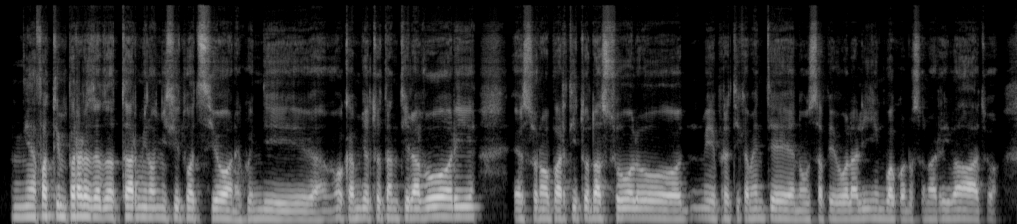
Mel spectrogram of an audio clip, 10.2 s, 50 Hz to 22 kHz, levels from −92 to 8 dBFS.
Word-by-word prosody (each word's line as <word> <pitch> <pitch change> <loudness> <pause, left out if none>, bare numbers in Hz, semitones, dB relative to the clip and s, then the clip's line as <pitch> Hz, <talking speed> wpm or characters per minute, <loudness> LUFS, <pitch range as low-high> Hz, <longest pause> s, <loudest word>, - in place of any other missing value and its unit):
Mi 140 +1 -2
ha 145 - +3
fatto 150 +2 +2
imparare 150 0 +6
ad 140 - +2
adattarmi 140 0 +3
in - - -1
ogni 135 -1 -1
situazione, 125 -3 +1
quindi 115 -1 -4
a 110 -1 -3
ho 115 +4 -7
cambiato 130 +2 -2
tanti 125 +1 -3
lavori 140 +2 +4 0.3
e 120 - -3
sono 120 +1 -1
partito 125 +3 -1
da 125 -1 +3
solo, 125 -2 +1
mi 130 -1 -9
e - - -5
praticamente 125 +1 -3
non 115 0 -7
sapevo 115 +1 -4
la 115 0 +1
lingua 120 -1 -3
quando 110 -1 -7
sono 115 +2 -9
arrivato, 115 -1 -2
125 Hz, 175 wpm, -22 LUFS, 115-135 Hz, 0.3 s, imparare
